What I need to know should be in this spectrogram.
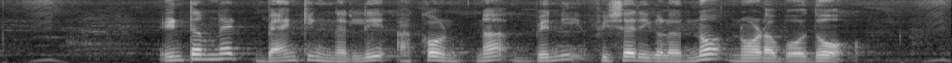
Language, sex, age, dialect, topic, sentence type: Kannada, male, 18-24, Mysore Kannada, banking, statement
